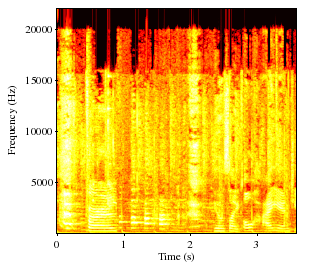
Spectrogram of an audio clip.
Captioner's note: laughing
